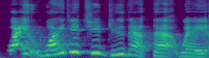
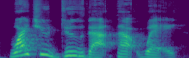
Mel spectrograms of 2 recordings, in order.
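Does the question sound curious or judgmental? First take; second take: curious; judgmental. First: The question sounds open and curious. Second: The question sounds critical and judgmental. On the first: The asker genuinely wants to understand. The speaker calls it right. "I'm really curious" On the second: The asker is blaming the listener. The speaker calls it wrong. "One is judgmental"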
